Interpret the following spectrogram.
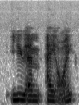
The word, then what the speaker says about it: Umai: next thing is a the way i pronounce it because my great british accent is ooh my cheese rings oh my cheese rings it's actually umai which is ring cheese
